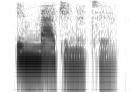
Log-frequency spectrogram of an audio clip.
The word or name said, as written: imaginative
